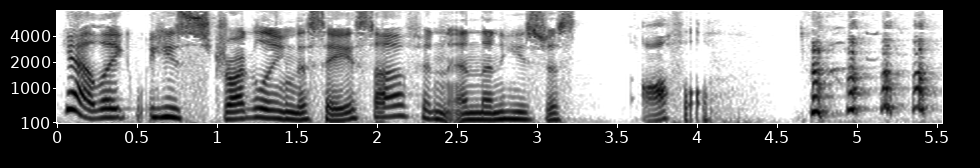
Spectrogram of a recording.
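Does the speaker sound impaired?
No.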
